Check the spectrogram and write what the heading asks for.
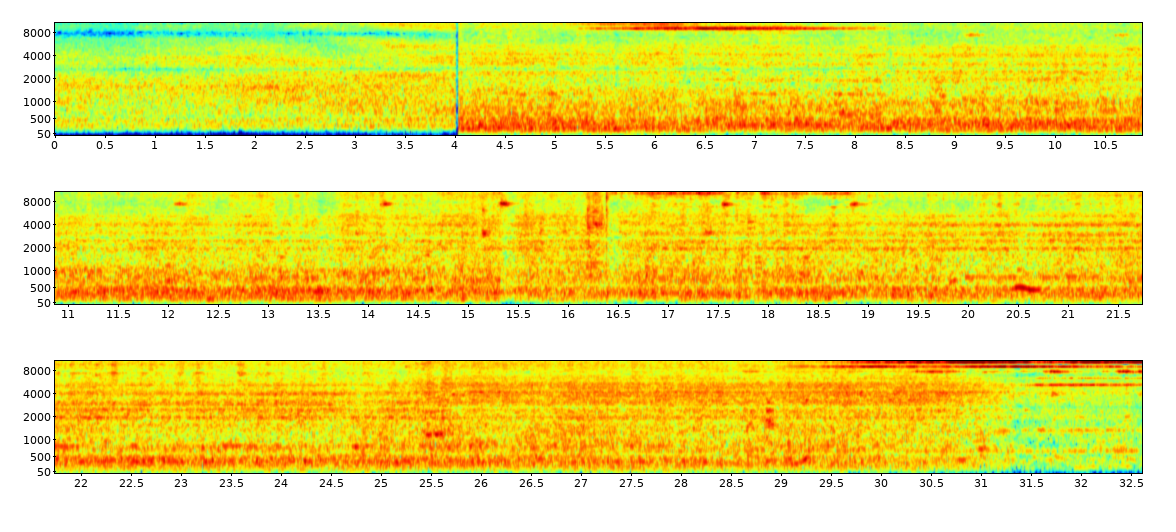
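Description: Narrow-gauge Zillertalbahn train carriages running along the track, heard from aboard: a steady rumble and rattle of wheels on rails. It starts suddenly about four seconds in, after a quieter stretch.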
